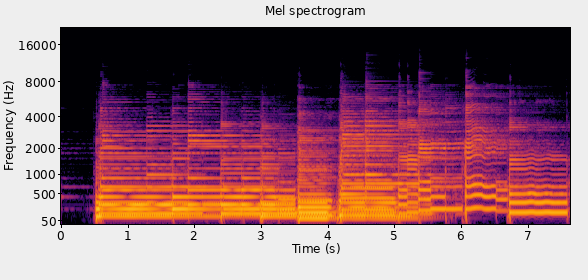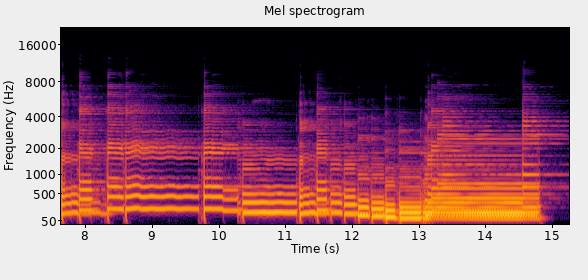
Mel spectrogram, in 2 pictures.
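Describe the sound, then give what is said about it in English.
An electric guitar plays sustained chords and picked notes drenched in spring reverb, each attack trailing off in a splashy, slightly dripping echo; loud, with no voices. “Here's the spring that I've been using. Hear that little echo there? Kind of has a drip in it.”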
